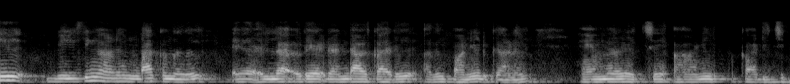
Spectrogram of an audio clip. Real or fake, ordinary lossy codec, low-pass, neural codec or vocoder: fake; none; none; codec, 16 kHz, 2 kbps, FreqCodec, smaller model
